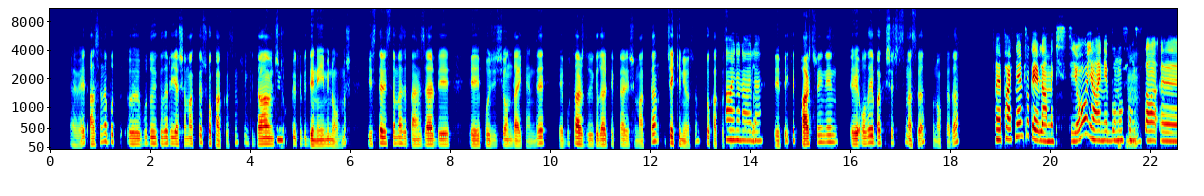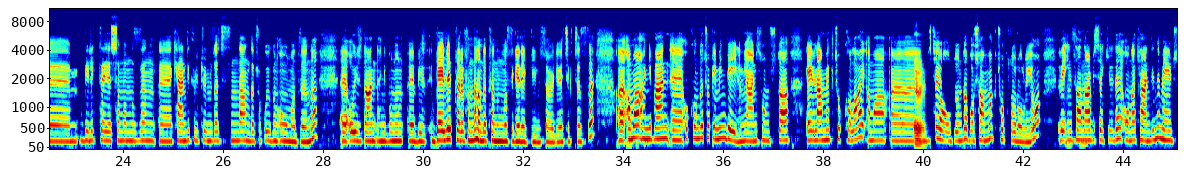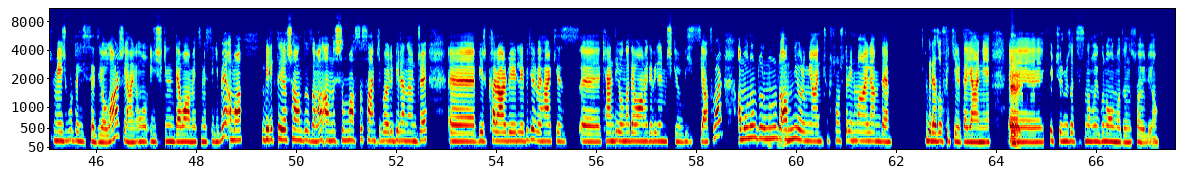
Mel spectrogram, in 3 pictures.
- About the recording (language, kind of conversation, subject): Turkish, advice, Evlilik veya birlikte yaşamaya karar verme konusunda yaşadığınız anlaşmazlık nedir?
- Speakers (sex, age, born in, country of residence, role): female, 35-39, Turkey, Finland, user; male, 25-29, Turkey, Spain, advisor
- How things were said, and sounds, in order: other background noise; "partnerinin" said as "partrenin"; swallow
